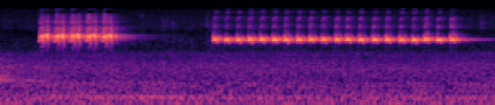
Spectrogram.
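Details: Northern mockingbird singing at midnight in the suburbs of New Jersey, mimicking other bird species: a short burst of rapid high chattering notes, a pause, then a long run of evenly repeated sharp notes lasting over three seconds.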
